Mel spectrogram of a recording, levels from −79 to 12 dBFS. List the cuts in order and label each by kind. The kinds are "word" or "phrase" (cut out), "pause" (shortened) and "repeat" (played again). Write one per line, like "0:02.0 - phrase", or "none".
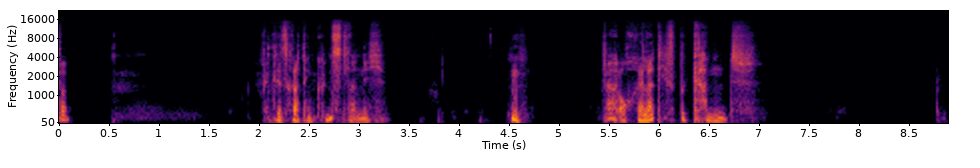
0:05.6 - word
